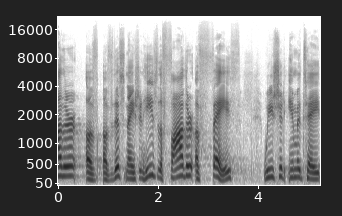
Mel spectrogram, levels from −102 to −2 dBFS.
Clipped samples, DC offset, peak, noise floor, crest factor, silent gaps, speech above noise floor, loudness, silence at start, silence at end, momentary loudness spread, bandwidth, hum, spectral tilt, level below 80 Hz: under 0.1%; under 0.1%; -8 dBFS; -57 dBFS; 18 dB; none; 33 dB; -25 LUFS; 0 s; 0 s; 9 LU; 14 kHz; none; -6 dB/octave; -68 dBFS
